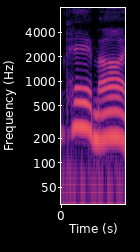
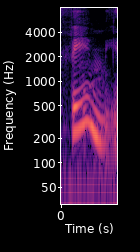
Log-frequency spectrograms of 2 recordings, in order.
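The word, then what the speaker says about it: theme: 보통 주제를 타라고 하잖아요 그런데 한국어로는 테마 이렇게 발음 하지만 영어로는 때 이미 라고 합니다 썩스 다이어트 네임드 라고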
